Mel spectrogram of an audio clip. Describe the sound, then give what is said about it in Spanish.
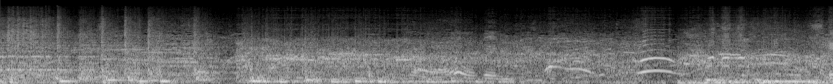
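A loud, dense crowd at a Christmas parade in Wisconsin, United States, clamors nonstop as an SUV runs into the crowd, and several high, wavering screams and yells rise above the hubbub in the second half, some sliding up and down in pitch. “el eh, sonido, el momento en el que se producía ese atropello en ese desfile navideño en Wisconsin.”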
